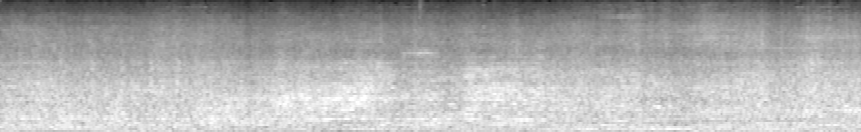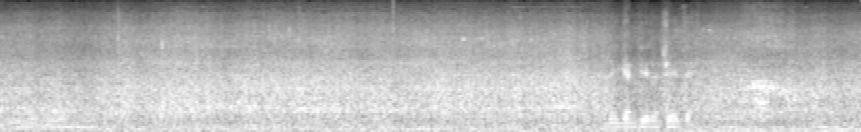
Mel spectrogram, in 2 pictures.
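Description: Other motorcycle engines putter nearby in traffic.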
